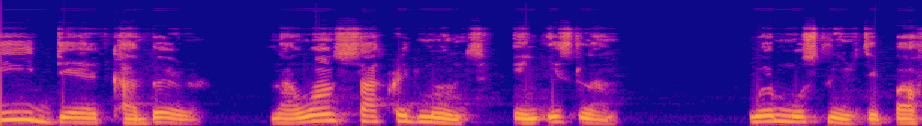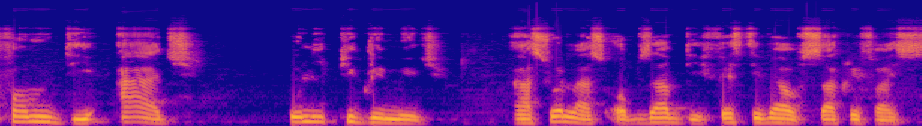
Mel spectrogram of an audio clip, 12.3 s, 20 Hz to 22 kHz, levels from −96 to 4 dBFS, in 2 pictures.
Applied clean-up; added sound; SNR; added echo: none; none; none; none.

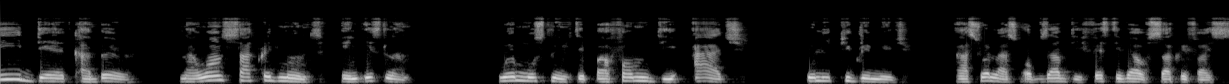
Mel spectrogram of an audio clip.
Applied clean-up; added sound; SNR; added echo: neural mask model DeepFilterNet 3.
